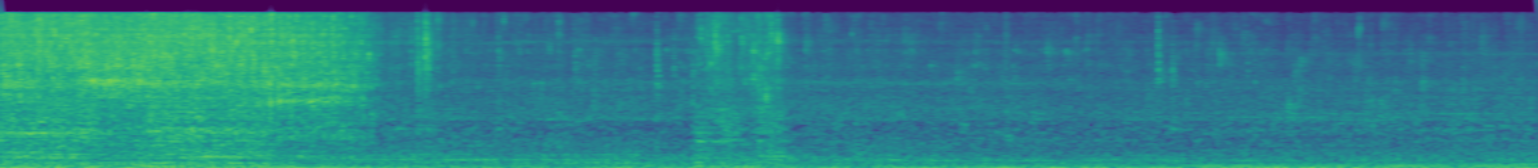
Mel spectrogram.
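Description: Tap water running into a small metal pot holding eggs, filling it, then shutting off about two seconds in. After that only a steady low rumble remains, with a couple of faint knocks as the pot is handled.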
